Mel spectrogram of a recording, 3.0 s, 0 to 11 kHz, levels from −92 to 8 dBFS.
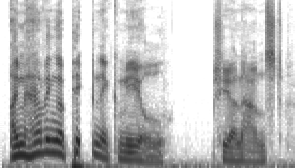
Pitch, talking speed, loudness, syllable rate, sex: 125 Hz, 140 wpm, -17 LUFS, 4.8 syllables/s, male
